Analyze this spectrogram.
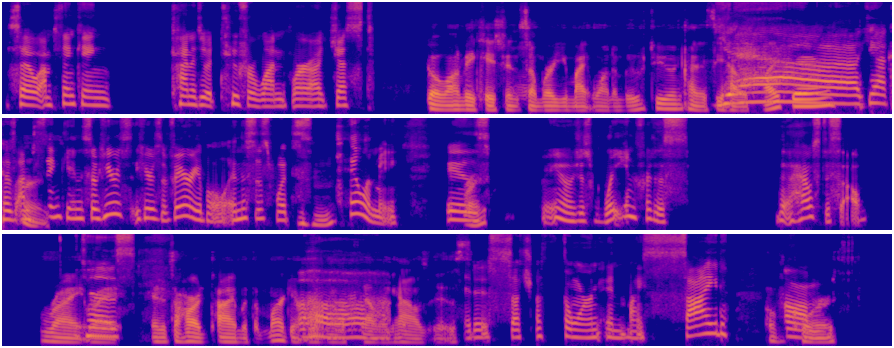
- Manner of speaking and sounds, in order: other noise; drawn out: "Yeah"; anticipating: "see how it's like there?"; groan; angry: "it is such a thorn in my side"
- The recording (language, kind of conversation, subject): English, advice, How can I stay motivated to reach a personal goal despite struggling to keep going?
